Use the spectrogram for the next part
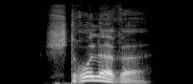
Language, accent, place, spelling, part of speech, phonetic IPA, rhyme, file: German, Germany, Berlin, strullere, verb, [ˈʃtʁʊləʁə], -ʊləʁə, De-strullere.ogg
- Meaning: inflection of strullern: 1. first-person singular present 2. first/third-person singular subjunctive I 3. singular imperative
